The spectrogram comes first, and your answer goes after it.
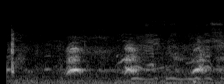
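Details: Arabian greyhounds at the 2016 Polish Championship race in Bytom on 17 September, run 14, being picked up after finishing; three short harmonic yelping barks spaced about half a second apart, with a faint human voice murmuring underneath.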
